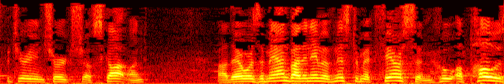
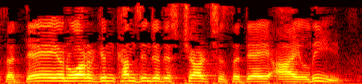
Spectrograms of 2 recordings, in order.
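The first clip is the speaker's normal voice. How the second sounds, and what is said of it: Put-on accent slipping into Irish. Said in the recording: “The accent sometimes becomes Irish”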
